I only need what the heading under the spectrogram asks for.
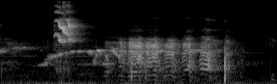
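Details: Common hill myna copying speech and coughing, such as Assalamualaikum: a brief rising whistle, then a loud rasping burst and a buzzy, voice-like phrase ending with a sharp click.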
